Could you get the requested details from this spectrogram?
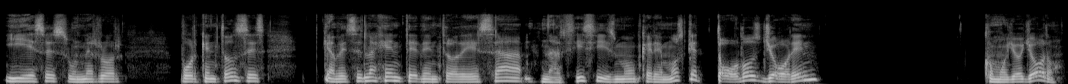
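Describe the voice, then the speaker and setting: A man's voice: medium pitch, slow, darkish tone, dry recording. Mexican guy psychologist, explains with lots of restarts, dry close sound. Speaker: psychologist guest. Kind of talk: casual podcast chat.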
